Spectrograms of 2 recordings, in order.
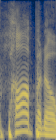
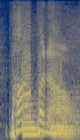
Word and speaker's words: Pompano: It's Pompano Beach, Robin. – Come on now. Excuse me. – Pompano. – Where's the button on that one? – Let me give it one of those. – How do you say it again? – Pompano. – Pompano. – Named after a fish.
